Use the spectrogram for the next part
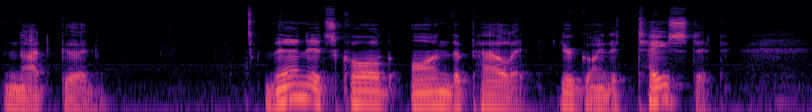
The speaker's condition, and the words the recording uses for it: No condition.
